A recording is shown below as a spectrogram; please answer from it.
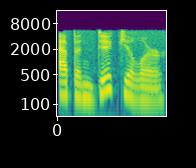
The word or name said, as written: appendicular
